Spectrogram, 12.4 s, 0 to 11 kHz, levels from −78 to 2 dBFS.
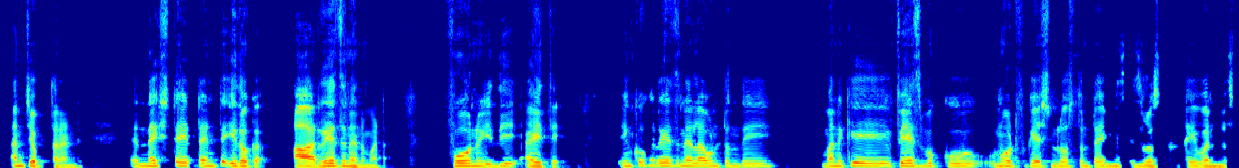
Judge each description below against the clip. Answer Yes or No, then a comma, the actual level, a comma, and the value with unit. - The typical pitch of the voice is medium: Yes, medium, 160 Hz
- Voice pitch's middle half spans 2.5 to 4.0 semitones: Yes, average, 3.7 semitones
